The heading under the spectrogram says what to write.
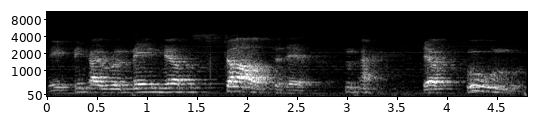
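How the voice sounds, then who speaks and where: A man's voice: on the high side, lively intonation, takes it slowly, narrow, tinny audio. An actor playing a grave, bitter ghostly sea captain guarding his treasure, solemn and commanding in old-time horror radio style. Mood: bitter, grim. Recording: band-limited old radio, echoey, distant, music underneath.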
